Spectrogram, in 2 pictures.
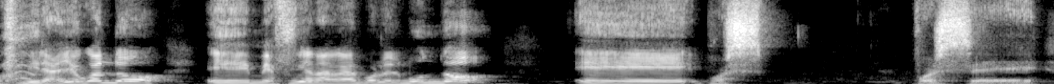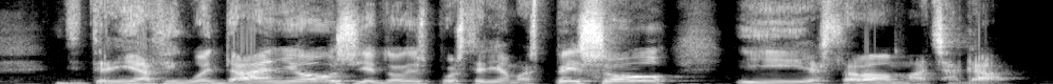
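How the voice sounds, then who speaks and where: In a Madrid accent, a high-pitched man speaks at a fairly slow pace with very wide pitch swings. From Spain, Madrid. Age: 50s. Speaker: nightclub owner. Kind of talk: casual chat.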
